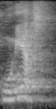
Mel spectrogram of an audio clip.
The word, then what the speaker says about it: Junías: Por eso han afirmado que Junías, con acento en la A, era una forma abreviada de Junianos.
